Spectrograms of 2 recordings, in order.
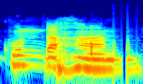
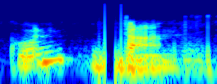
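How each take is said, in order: First: An h sound is heard in the second syllable. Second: No h sound is heard in the second syllable. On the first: The speaker calls it wrong. "then my name will become Kundahan. That is not right" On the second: The speaker calls it right. "this will be silent, this H"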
